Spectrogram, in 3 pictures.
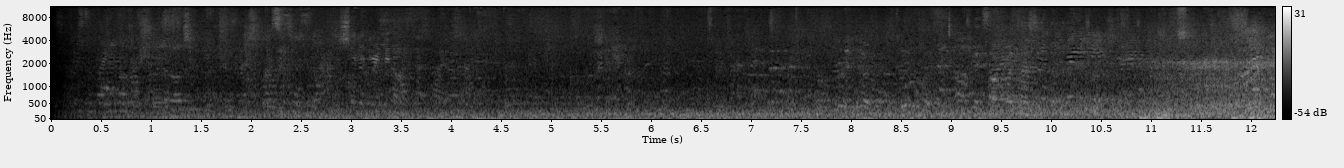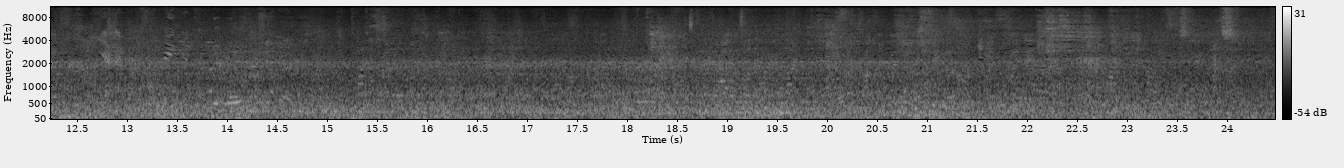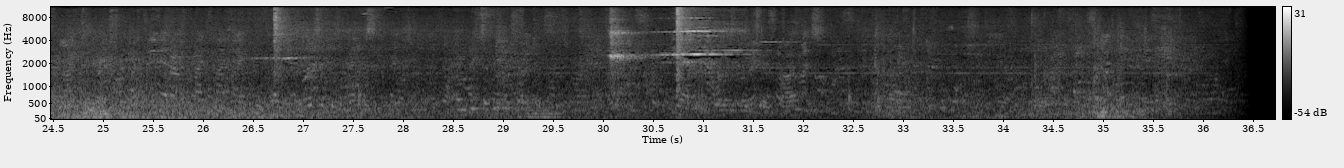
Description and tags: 130406 london bakerstreettubestation platform
atmo on a platform of the baker street tube station in london, a train is arriving.
recorded with a zoom h-2, mics set to 90° dispersion.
